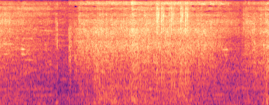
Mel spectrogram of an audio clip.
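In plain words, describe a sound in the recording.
A futuristic gun fires with a crackling buzz.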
